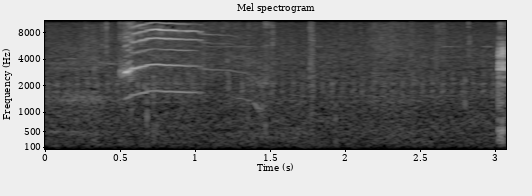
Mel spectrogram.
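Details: A kitten, one of a new litter of four, gives a single high rising-then-falling mew near the start, followed by quiet background hiss and a brief click at the end.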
